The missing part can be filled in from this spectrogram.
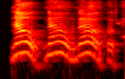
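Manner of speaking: high, loud string of no's; urgent cutting-in. Acted. Acting out a lawyer stopping questions.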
